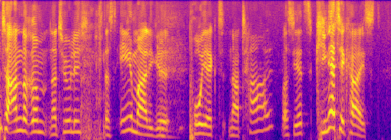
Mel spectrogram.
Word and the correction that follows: Kinect: du hast das schon falsch Mäh. gesagt. Noob. Das habe ich falsch gesagt. Kintech. – Kintech. – Kinect. Kinect, verdammt. Kinect.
